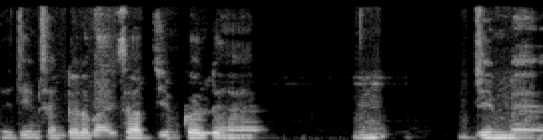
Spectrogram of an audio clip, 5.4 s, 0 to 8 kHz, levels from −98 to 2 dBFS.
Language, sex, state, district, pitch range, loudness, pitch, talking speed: Hindi, male, Bihar, Saharsa, 150-160 Hz, -24 LUFS, 155 Hz, 120 wpm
